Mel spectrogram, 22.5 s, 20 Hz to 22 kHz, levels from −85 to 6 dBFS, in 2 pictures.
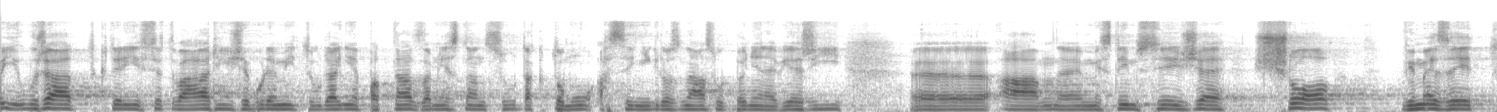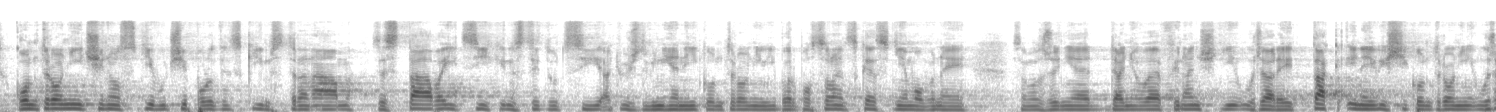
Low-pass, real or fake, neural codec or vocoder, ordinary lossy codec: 9.9 kHz; fake; vocoder, 22.05 kHz, 80 mel bands, Vocos; MP3, 96 kbps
